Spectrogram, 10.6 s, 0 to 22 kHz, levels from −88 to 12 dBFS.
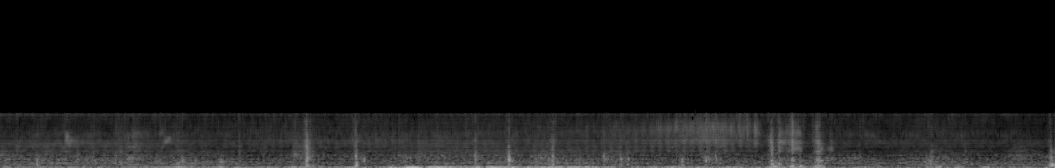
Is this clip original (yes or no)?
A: no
